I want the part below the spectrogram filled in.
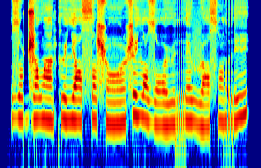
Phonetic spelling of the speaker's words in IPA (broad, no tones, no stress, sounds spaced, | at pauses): zˤ ʉ ɖ͡ʐ ɨ lˠ ã k ʉ lʲ e sˤ i ʂ õː ʂ i lʲ u zˤ ʉː r e v ɨ sˤ õ r i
